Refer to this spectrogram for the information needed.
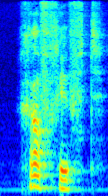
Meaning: grave good (item buried as part of a burial)
- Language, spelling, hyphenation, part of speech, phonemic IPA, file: Dutch, grafgift, graf‧gift, noun, /ˈɣrɑf.xɪft/, Nl-grafgift.ogg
